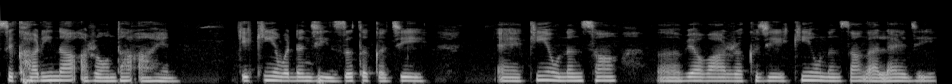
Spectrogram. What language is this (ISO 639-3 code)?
snd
